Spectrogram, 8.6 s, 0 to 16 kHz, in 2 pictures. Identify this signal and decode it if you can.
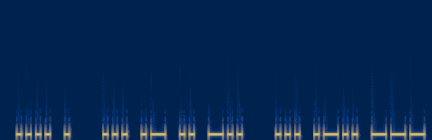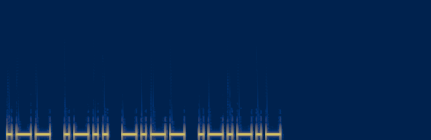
Morse code, heard as a keyed tone, about 25 wpm, 700 Hz. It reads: HE SAID SLOWLY.
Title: Sentences from Top 1100 Words 25wpm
